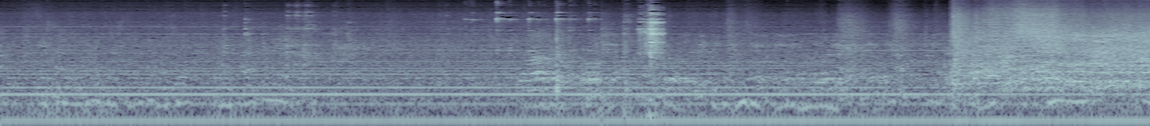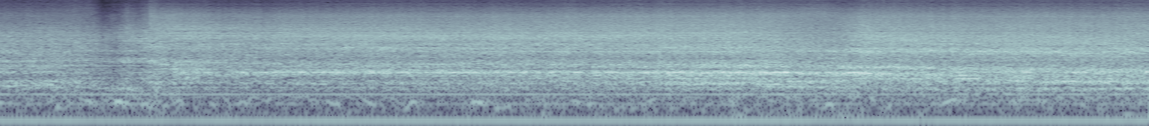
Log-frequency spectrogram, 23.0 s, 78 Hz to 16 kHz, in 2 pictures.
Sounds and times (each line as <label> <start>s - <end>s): espresso machine 0.0s - 22.9s
dishes 4.6s - 6.8s
television in the background 5.3s - 22.9s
